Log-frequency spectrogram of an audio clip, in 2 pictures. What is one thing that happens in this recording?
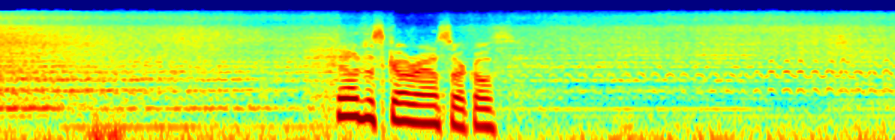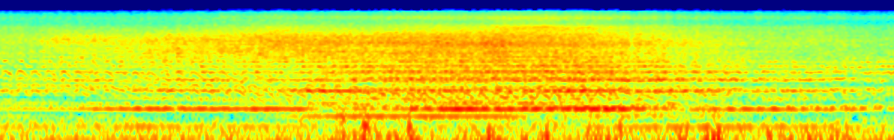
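A helicopter's rotor whirs steadily overhead.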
